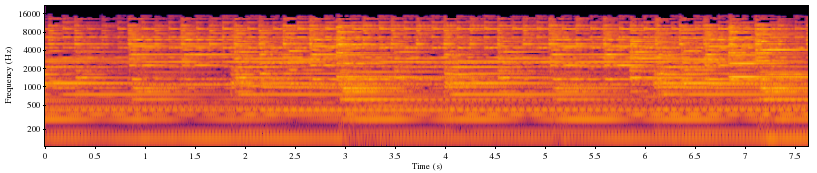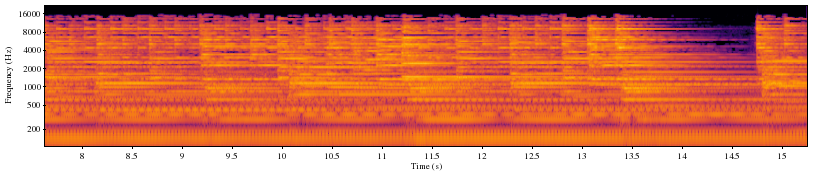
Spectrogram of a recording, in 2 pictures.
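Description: Eleven church bells rung by a single ringer through hand ropes and foot pedals: the smaller bells strike in a repeating rhythmic pattern, their tones overlapping over the steady low hum of a large bell. Near the end the ringing briefly thins before a fresh loud stroke.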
